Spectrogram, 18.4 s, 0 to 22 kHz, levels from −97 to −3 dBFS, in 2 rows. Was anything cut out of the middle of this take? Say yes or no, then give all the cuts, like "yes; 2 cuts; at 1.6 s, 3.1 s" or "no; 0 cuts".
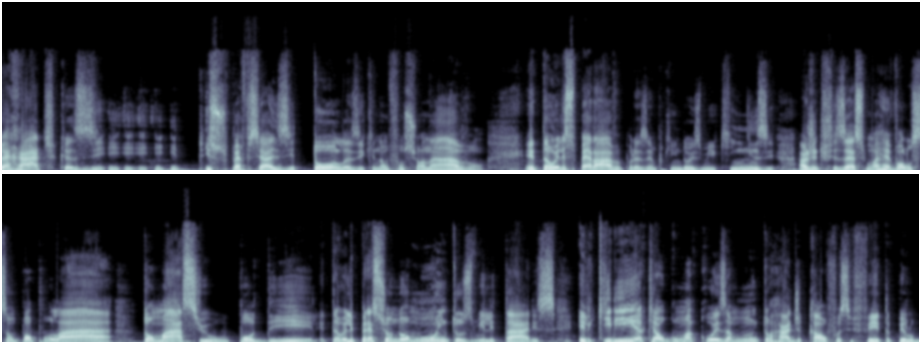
yes; 1 cut; at 12.5 s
